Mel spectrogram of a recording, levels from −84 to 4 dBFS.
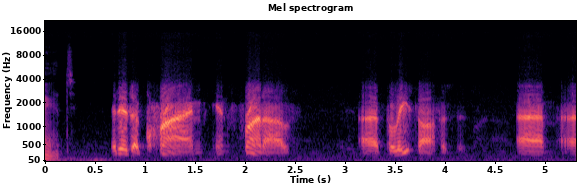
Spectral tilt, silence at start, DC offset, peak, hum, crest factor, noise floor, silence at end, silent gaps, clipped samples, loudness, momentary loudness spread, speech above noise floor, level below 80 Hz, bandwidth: -5.5 dB/octave; 0 s; under 0.1%; -8 dBFS; none; 16 dB; -60 dBFS; 0 s; none; under 0.1%; -22 LUFS; 17 LU; 38 dB; -60 dBFS; 16 kHz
